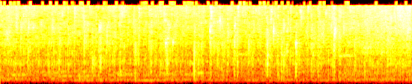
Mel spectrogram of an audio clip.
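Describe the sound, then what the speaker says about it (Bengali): An egg sizzles and crackles steadily in a hot oil-filled wok, with a dense, continuous frying hiss and scattered sharper pops, heard close and alone for a spicy egg and eggplant dish. "আমি ডিমটা কড়াই দিয়ে দিচ্ছি"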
